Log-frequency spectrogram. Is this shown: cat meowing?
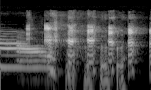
yes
